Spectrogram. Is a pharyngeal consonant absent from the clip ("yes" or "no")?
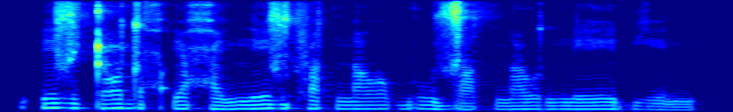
no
